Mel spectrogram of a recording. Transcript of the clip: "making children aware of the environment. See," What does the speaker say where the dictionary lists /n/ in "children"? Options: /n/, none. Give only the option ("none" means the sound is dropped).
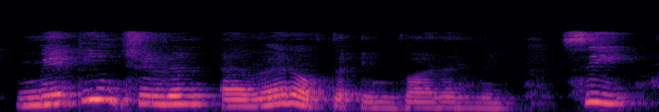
/n/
